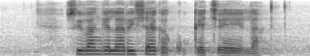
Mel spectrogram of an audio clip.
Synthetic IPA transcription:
ʂiβaŋɡɛlaɾiʃakakukɛt͡ʃʼɛːla

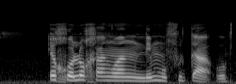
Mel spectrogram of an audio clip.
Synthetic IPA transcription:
ɪk͡xʰʊlʊχaŋwaŋ̩lɪmʊfutʼaʔʊ

